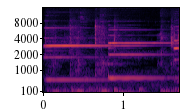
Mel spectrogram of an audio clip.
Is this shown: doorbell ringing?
yes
